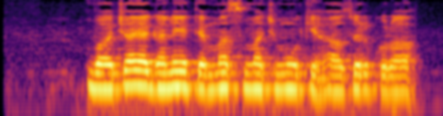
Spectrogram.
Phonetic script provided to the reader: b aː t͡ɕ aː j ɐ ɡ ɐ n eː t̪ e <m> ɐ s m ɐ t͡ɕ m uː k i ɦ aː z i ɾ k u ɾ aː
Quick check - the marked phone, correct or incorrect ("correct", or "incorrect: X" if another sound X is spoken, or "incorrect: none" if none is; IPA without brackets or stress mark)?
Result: correct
